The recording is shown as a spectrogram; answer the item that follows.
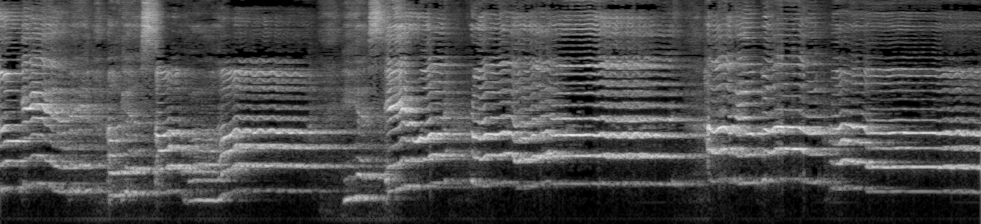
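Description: A woman singing solo and unaccompanied into a handheld microphone, in full voice. In the middle she holds one long high note for about four seconds before moving on through shorter phrases.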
